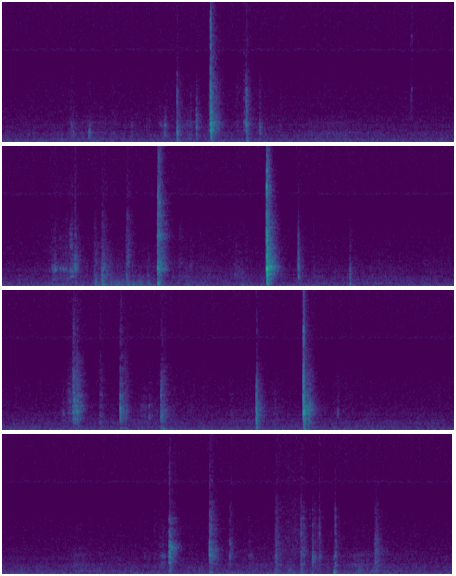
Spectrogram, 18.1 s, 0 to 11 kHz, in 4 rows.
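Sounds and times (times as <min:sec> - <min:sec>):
plastic cases clicking and tapping: 0:01.6 - 0:02.7, 0:05.0 - 0:06.4, 0:09.7 - 0:10.8, 0:11.5 - 0:12.3, 0:15.1 - 0:17.4.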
